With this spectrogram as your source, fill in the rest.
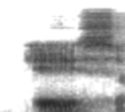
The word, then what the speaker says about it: Asa: And then obviously they go off, and obviously Asa was already doing awesome things with Asa.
